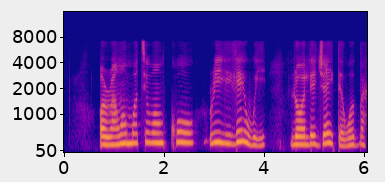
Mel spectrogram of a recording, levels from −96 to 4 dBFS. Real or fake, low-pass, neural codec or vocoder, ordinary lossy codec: fake; 7.2 kHz; codec, 16 kHz, 0.7 kbps, FocalCodec; none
